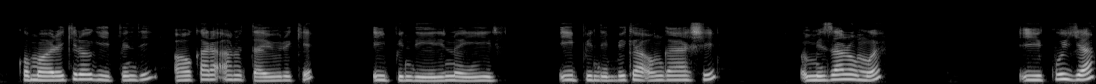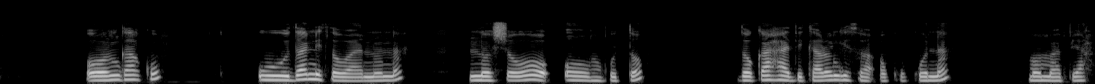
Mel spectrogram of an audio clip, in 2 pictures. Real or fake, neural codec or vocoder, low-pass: real; none; 7.2 kHz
